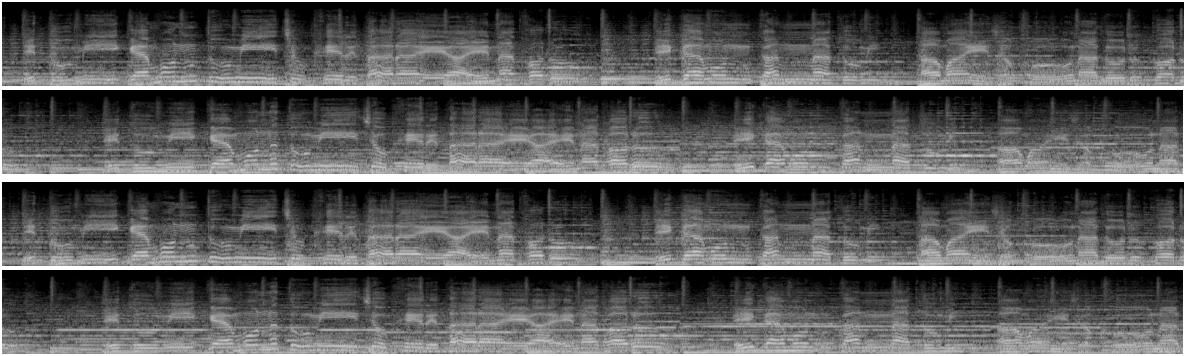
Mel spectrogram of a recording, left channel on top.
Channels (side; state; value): both; normal; correlation 0.57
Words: এ তুমি কেমন, তুমি চোখের তারায় আয়না ধরো। এ কেমন কান্না তুমি আমায় যখন আদর করো। এ তুমি কেমন, তুমি চোখের তারায় আয়না ধরো। এ কেমন কান্না তুমি আমায় যখন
